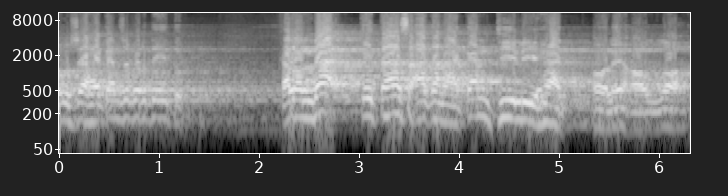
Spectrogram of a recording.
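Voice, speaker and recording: Man, Islamic preacher, explanatory, rhetorical questions, slow Arabic recitation, long hall reverb. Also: medium pitch. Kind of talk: Quran exegesis lesson.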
